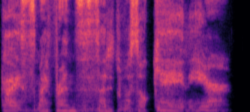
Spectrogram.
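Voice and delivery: slithery, snake-like human voice. A game character under speak with animals addresses the group, slithery voice. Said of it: "Why are you talking like that".

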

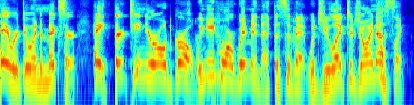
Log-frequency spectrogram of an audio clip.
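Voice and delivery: sleazy, creepy guy voice. Describing a manga character who invites a young girl to a mixer: imitating a creepy guy. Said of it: "creepy, creepy guy".

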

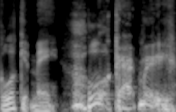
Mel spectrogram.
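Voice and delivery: sudden shift to terrifying tone, swooping pitch. Retelling a movie scene, imitating the Joker's terrifying tone. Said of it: "It's terrifying 'cause he's like".

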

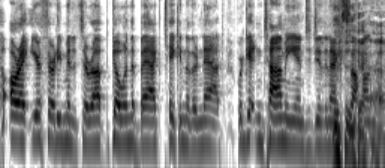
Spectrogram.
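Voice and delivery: usual speaking voice

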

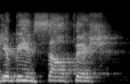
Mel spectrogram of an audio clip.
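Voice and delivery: mock screaming. Retelling a man swearing at him in front of 3,000 people, retelling a scream. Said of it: "Like he's screaming at me".

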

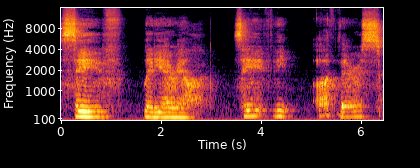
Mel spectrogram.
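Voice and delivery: faint, very slow, very drawn-out whisper. Voicing a dying red cap whispering to a player: dying whisper. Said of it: "it starts whispering something to you".

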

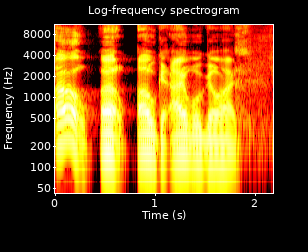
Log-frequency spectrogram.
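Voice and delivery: normal talking voice

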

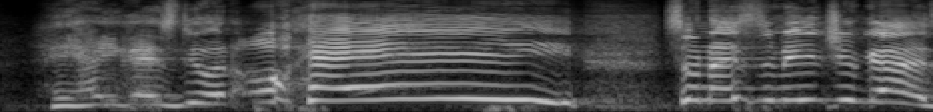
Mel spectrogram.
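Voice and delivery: very high, polite, rising, "hey" stretched out. Retelling greeting hosts after a stressful car ride, the voice going up real high. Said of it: "the voice goes up real high".

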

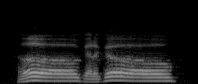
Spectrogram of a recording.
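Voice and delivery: imitated male shouting. Retelling a driver yelling out a van window: imitating a man shouting. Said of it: "he just starts shouting out the window".

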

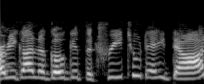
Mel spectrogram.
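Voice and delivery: eager, excited tone. Narrator reads a child's question to their dad: excited. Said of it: "Leo asked excitedly".

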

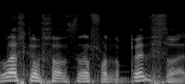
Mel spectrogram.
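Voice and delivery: put-on drunken speech. Mocking the other speaker's tipsy talk about finding Bigfoot: imitating someone drunk. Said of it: "That's not how I sound".

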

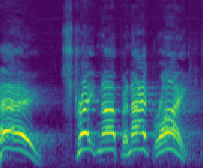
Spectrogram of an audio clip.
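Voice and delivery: very high, rough shouted yell. Retelling what was yelled at two men fighting in a parking lot: retelling a yell. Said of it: "I stood up there and I yelled".

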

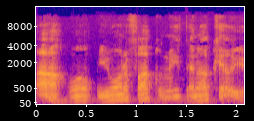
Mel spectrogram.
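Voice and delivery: ordinary talk

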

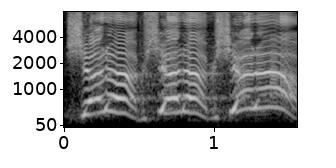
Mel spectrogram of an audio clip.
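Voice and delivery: very high, overjoyed, excited shrieking scream. Retelling how their best friend reacted to news of a third child, retelling excited screaming. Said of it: "jumped up and down screaming".

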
